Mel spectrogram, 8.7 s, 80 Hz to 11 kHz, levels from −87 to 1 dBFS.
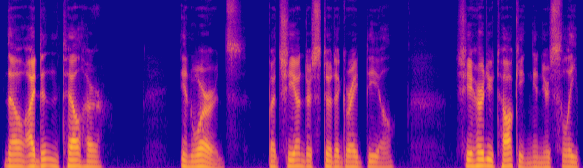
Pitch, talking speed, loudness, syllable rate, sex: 105 Hz, 135 wpm, -20 LUFS, 3.7 syllables/s, male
